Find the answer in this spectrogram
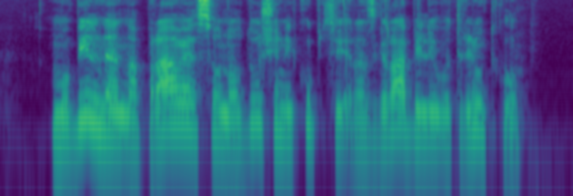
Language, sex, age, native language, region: Slovenian, male, 60+, Slovenian, Carinthia region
